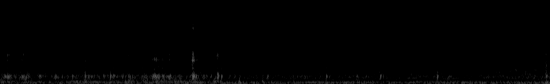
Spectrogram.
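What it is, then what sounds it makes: Painted wooden panel scraped with a skewer. A thin bamboo skewer with a clipped-on mic, held by the fingertips, slowly traces and scratches over the paint of a flat, solid wooden board painted with branches. The result is quiet, soft scratchy friction with small dry ticks and crackles that stand out briefly near the two-second mark, over a steady low rumble.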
